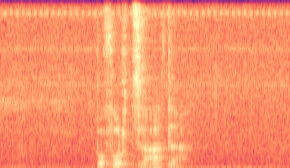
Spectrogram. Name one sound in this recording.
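A man speaks softly up close.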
